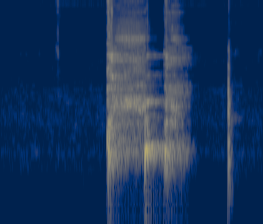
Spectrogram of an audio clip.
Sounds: Cough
